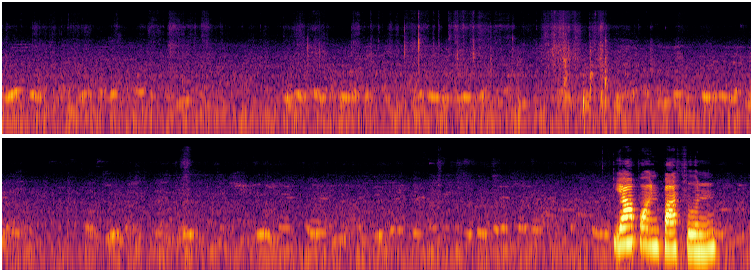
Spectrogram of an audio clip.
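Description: Paper and cloth rustle softly as hands fold them.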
